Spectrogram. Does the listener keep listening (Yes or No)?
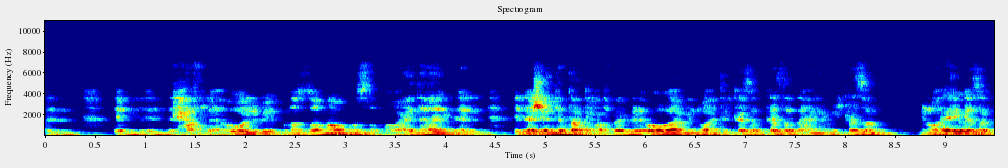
No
